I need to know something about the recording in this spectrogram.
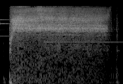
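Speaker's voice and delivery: soft, voiceless shushing; frightened whisper. Acted. Startled squirrel hushing the hare, whispered. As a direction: hush the other with a long hiss. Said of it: "flüsterte das erschrocken".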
